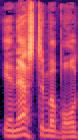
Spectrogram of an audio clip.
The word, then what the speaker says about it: Inestimable: Inestimable. Just make sure that you say it with the right number of syllables. I-N and the word estimable.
